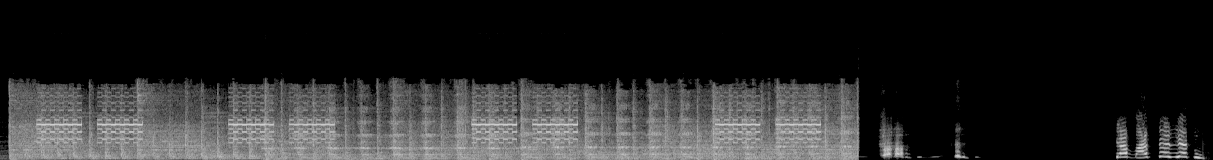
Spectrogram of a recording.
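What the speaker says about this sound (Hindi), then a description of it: "जसवंत का फोन है।" A telephone ringtone plays an incoming-call melody in repeating bursts for about ten seconds, loud and close. It then stops, and brief speech follows.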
